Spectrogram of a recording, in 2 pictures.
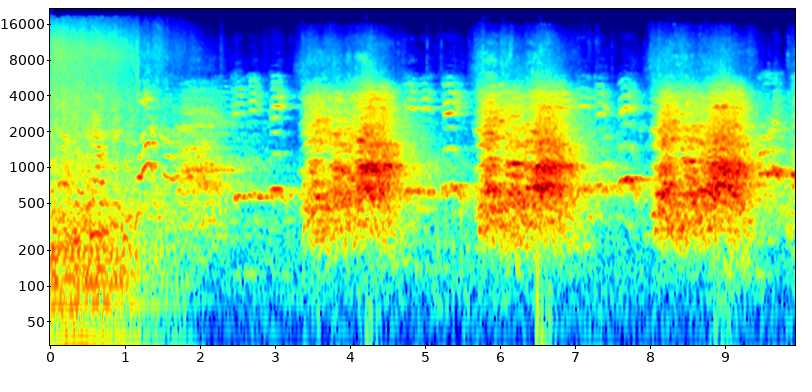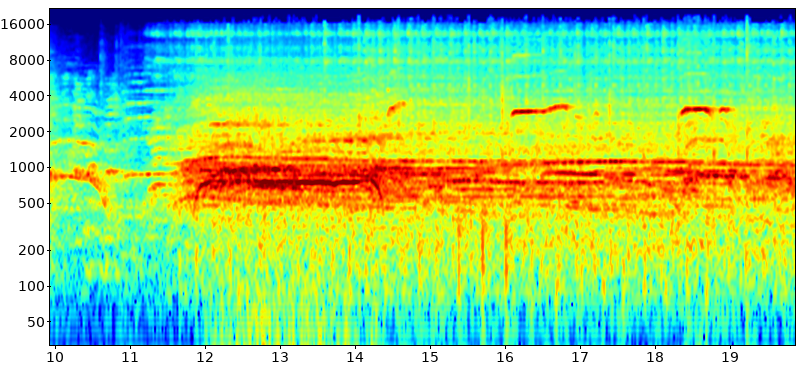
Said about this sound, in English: After a thorough downpour, we finally made it to the main crowd of Our Time's CBC Change the Debate rally to catch some chants, songs, and this interview.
